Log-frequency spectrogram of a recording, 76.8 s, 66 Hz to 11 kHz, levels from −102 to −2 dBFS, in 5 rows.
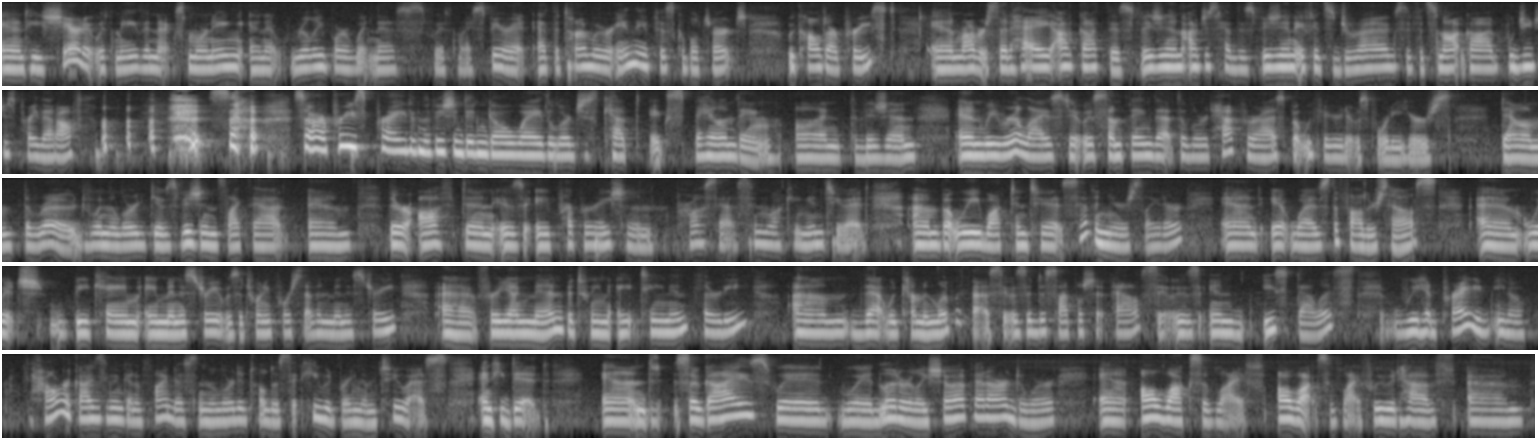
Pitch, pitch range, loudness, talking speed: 195 Hz, 185-210 Hz, -30 LUFS, 170 wpm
